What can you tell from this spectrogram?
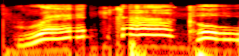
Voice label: Direct-description sounds of the red circle, with "fine texture" effects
